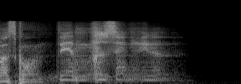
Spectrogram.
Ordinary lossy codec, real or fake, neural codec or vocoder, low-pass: none; fake; codec, 16 kHz, about 1 kbps, DyCAST, with the encoder's durations; none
